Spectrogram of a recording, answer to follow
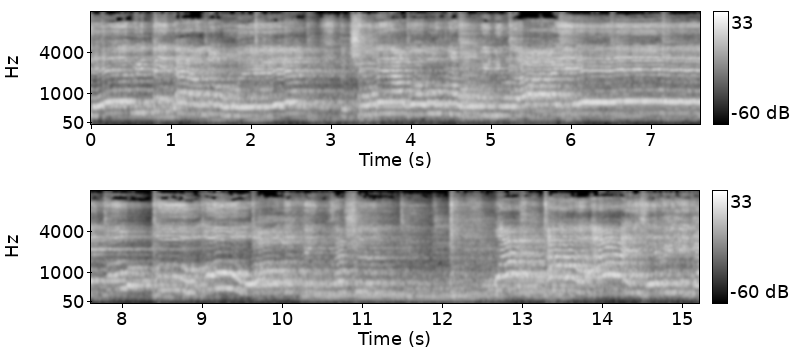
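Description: A woman singing a slow melody with long held notes, accompanied live by an acoustic guitar and an electric guitar.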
